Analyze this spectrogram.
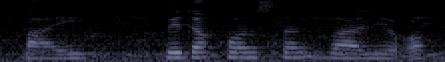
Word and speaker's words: pi: into two equal parts pi is a greek letter pronounced as pi with a constant value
